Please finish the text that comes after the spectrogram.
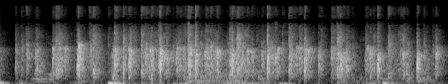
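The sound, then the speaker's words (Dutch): A crowd applauds steadily, many hands clapping in a dense, loud patter with a few sharper individual claps standing out, sustained for several seconds with no talking. “En eh, ik denk ook dit verdient weer een mooi applaus.”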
